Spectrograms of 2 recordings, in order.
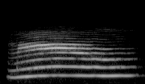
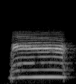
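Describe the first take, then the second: First: It is voiced like a mommy kitten. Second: It is voiced like a daddy cat.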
